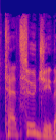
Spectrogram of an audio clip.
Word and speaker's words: Tatsuji: So I want to, it's Tatsuji, that part is the J we pronounce. Okay. – We pronounce the J.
